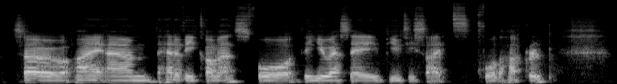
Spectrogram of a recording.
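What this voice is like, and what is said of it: Strong American accent. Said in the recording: “a very strong American accent”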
